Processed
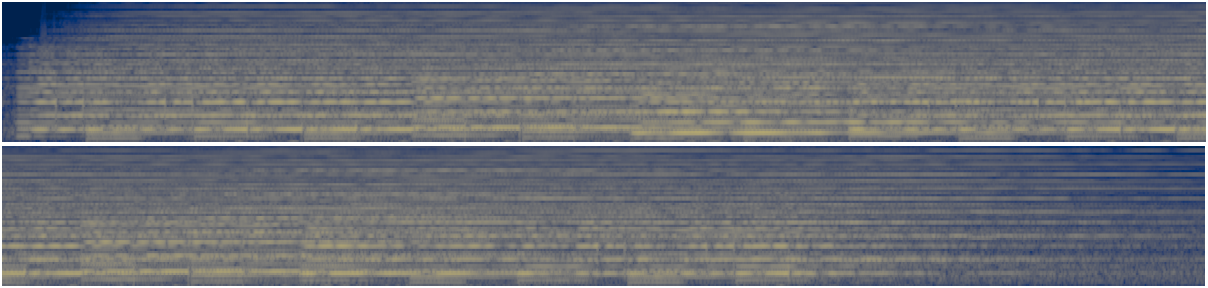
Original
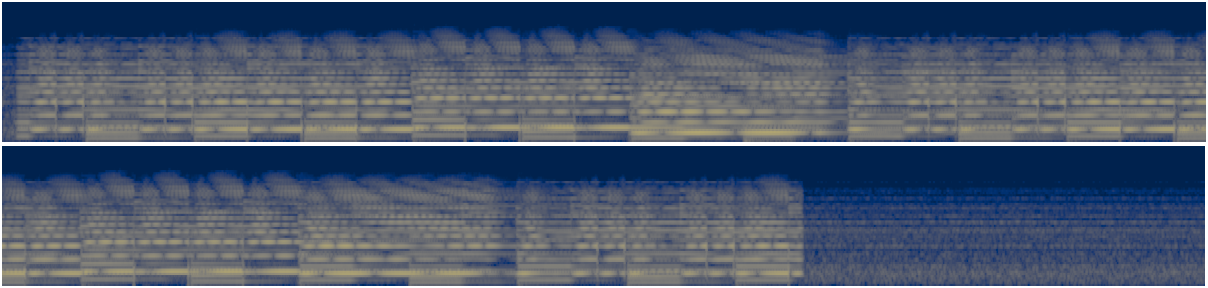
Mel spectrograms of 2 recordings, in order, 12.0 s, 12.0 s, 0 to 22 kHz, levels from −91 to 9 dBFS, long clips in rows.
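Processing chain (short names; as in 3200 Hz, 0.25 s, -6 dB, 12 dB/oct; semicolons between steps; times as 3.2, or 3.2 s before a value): hard clip -20 dBFS, distortion -18 dB; shimmer reverb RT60 3.4 s, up +12 st, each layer -2 dB, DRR 2.5 dB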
